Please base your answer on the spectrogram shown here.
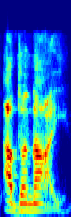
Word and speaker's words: Adonai: Now, you might know that we Jews do not pronounce that name ever. Instead, we say Adonai, which means my God or our God or God.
